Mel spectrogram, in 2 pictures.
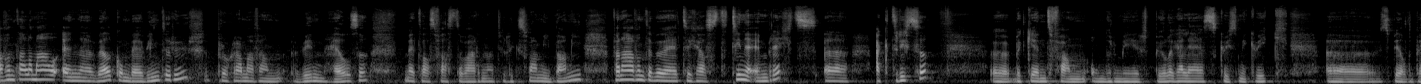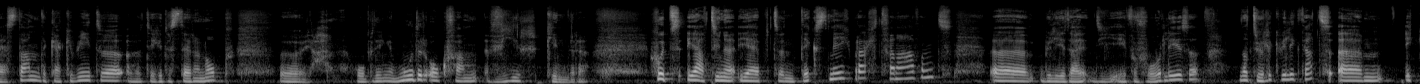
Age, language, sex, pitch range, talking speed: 30-49, Dutch, female, 135-185 Hz, 150 wpm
